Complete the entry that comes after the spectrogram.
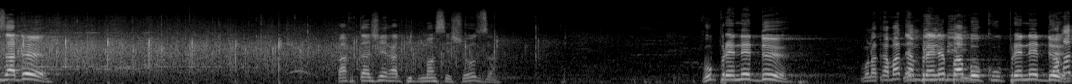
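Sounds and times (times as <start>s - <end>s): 
speech: 0.0s - 0.6s, 3.4s - 5.1s, 7.0s - 8.0s, 8.6s - 10.7s
church congregation applauding in praise: 0.0s - 5.5s
sharp regular claps: 0.0s - 5.8s.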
